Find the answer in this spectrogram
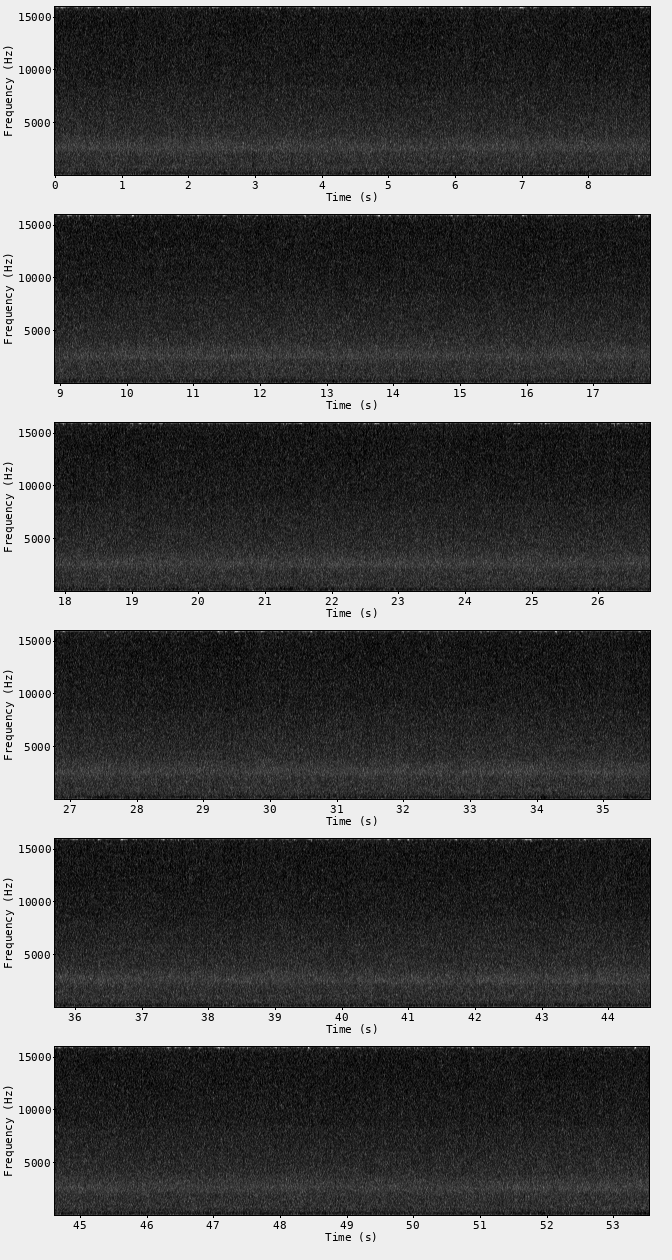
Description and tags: Heavy waterfall sound from Fairmount Park in Philadelphia. I recorded from several angles and then mixed them into one stereo recording, trying to bring out some of the odd sounds under the general white noise. Loops.
field-recording, water, waterfall, white-noise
